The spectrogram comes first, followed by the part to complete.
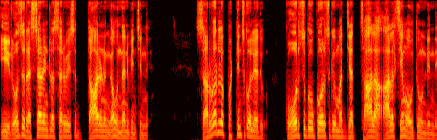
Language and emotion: Telugu, disgusted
